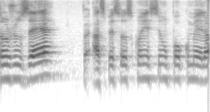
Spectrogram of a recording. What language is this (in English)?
Portuguese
